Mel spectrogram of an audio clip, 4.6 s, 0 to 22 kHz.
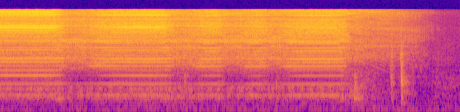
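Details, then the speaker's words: Dental implant osteotomy drill at high speed (set to 2000, 30 Ncm torque) with plenty of water irrigation, pumping up and down to 11.5 mm depth: a high-pitched whine easing off near the end, with light clicks. "high speed lots of water and now we're down to the depth and this one you can see it's at 11 and a half right there"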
